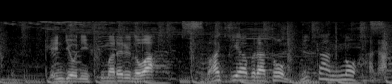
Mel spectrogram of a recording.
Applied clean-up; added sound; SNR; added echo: none; none; none; none.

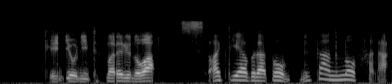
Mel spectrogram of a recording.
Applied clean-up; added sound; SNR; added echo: neural diffusion model UNIVERSE++.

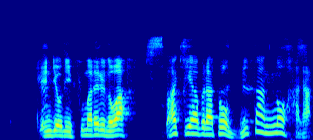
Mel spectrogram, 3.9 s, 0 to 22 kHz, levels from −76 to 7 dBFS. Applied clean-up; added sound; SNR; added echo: neural mask model Resemble Enhance denoiser.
